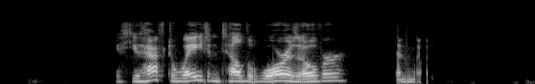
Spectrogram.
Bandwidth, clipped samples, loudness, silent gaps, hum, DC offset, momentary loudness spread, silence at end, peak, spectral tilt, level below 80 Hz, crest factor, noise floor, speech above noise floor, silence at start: 7.8 kHz; under 0.1%; -17 LUFS; none; none; under 0.1%; 17 LU; 1.15 s; -2 dBFS; -5.5 dB/octave; -56 dBFS; 18 dB; -78 dBFS; 61 dB; 1.15 s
